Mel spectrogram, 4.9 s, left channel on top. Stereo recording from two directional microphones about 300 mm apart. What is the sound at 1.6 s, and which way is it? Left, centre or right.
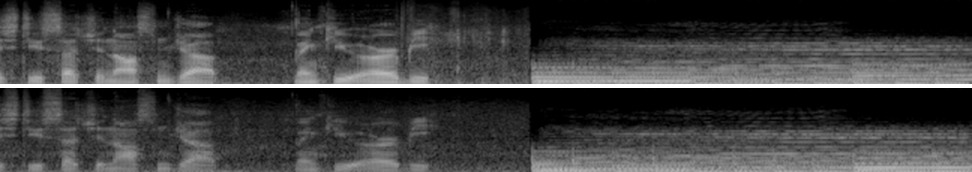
Speech, left.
